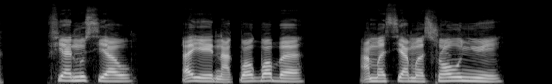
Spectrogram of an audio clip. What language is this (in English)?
Ewe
